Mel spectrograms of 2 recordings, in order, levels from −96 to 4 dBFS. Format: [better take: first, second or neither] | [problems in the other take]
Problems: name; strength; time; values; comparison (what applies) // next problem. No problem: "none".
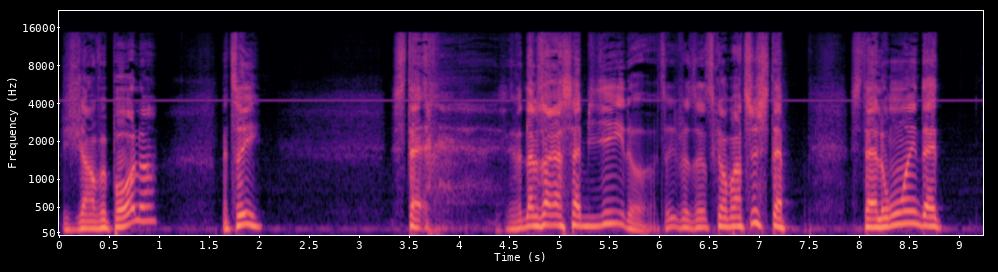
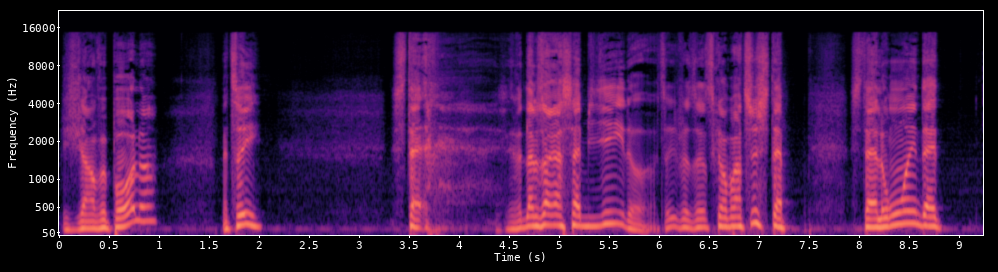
second | high-pitched whine; faint; throughout; 4 kHz, 30 dB below the speech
